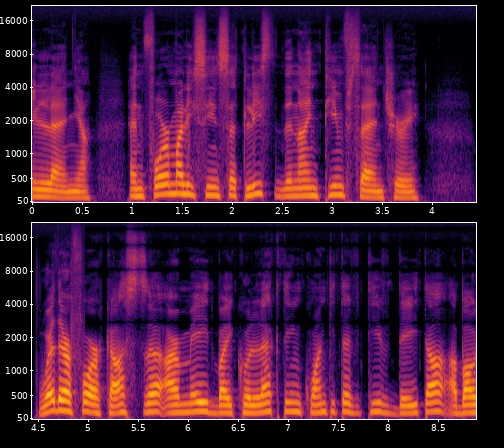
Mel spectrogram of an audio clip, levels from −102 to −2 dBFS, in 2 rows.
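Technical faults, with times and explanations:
4.96–8.88 s, channel delay (comb filtering): from here to the end, one channel runs roughly a fifth of a millisecond behind the other. Summed to mono, they cancel at regularly spaced frequencies, starting around 3 kHz, so the speech turns hollow and phasey.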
